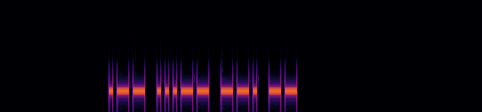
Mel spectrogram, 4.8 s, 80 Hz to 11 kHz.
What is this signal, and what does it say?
Morse code, heard as a keyed tone, about 30 wpm, 700 Hz. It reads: W3GM
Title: USA Call Signs 30wpm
